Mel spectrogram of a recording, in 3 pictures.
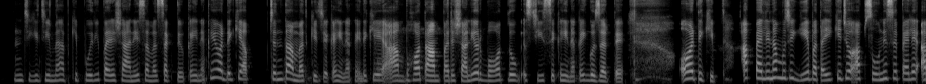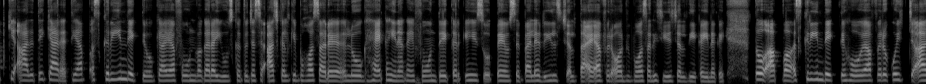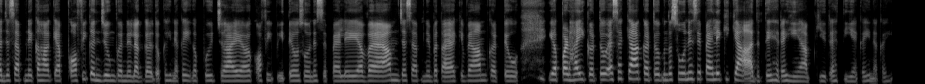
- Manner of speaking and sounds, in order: in English: "यूज़"; in English: "कन्ज्यूम"
- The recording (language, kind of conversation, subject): Hindi, advice, आपकी नींद का समय कितना अनियमित रहता है और आपको पर्याप्त नींद क्यों नहीं मिल पाती?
